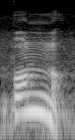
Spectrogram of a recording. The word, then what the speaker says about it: পণ্য: যেমন দেখতে পাচ্ছি এখানে পণ্য, এই শব্দের শেষে কি আছে, জফলা আছে, সেহেতু এই শব্দের প্রথমে কি করতে হবে আমাদের পয়ের নিচে কি আছে, পয়ের নিচে ও লুকিয়ে আছে, আমরা কি ও লিখবো, ও লিখবো না, আমরা জাস্ট পয়ের দুই পাশে ওকার দিয়ে দিব।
